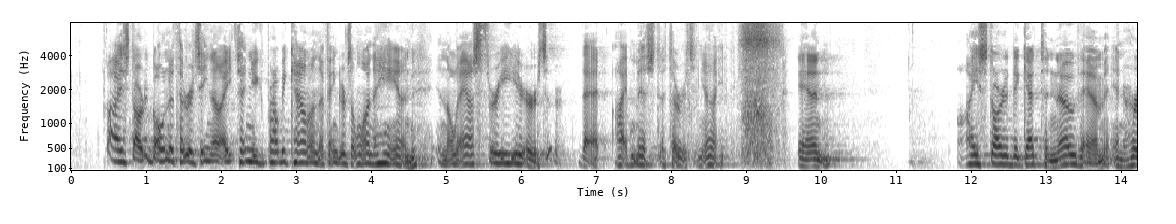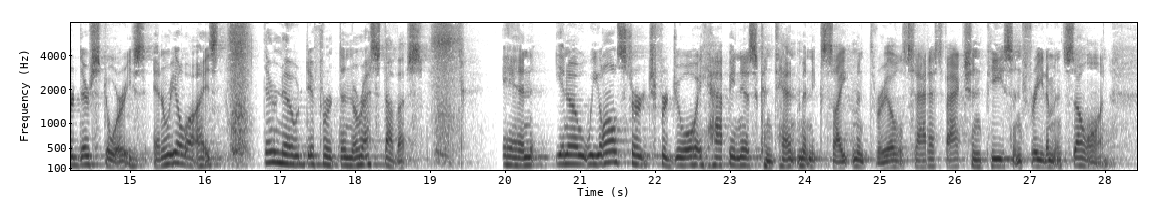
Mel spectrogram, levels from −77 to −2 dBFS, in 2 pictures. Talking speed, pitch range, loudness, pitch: 145 wpm, 150-190 Hz, -22 LUFS, 170 Hz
